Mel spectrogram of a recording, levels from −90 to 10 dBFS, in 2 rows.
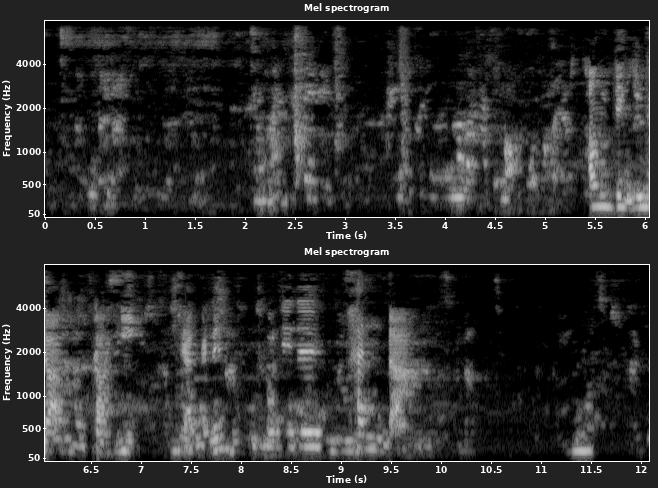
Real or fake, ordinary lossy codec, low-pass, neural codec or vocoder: real; AAC, 48 kbps; 7.2 kHz; none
